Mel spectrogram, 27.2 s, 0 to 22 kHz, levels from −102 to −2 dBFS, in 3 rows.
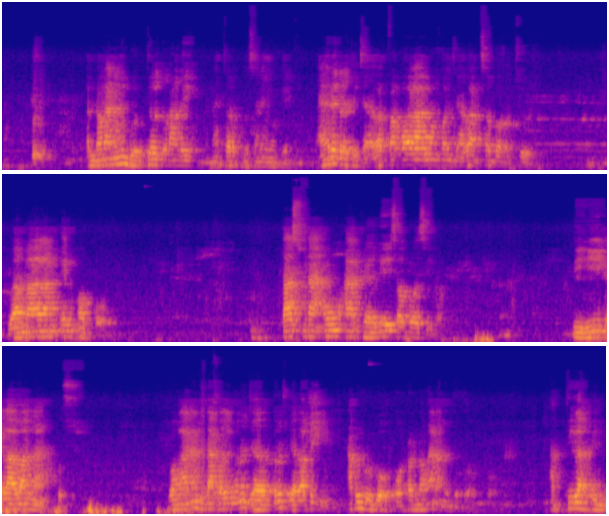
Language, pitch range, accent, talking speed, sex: Indonesian, 115-130 Hz, native, 70 wpm, male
